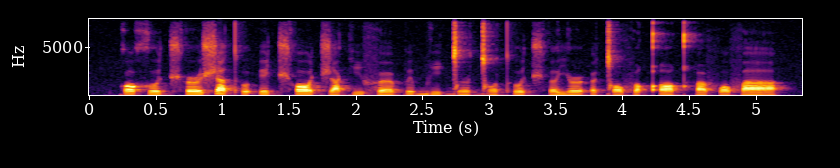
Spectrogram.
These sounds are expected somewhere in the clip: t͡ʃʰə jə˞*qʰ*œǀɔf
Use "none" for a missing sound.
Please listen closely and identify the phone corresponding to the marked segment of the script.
ʔ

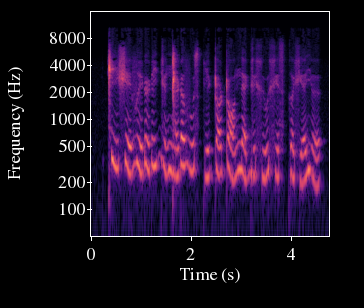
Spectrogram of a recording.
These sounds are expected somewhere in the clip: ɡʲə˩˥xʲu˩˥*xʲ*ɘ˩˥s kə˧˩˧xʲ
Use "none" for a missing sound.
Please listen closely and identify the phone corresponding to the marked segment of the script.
xʲ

